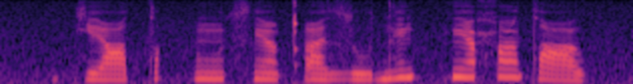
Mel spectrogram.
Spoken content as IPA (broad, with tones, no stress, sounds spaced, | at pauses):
c e˨ tˤ | ũ˨ s ẽ˨ qʼ e˨ z u˨ d ẽ˦ kː ẽ˦ ħ ẽ˦ tˤ u˨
